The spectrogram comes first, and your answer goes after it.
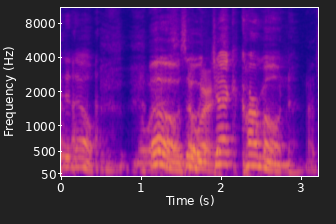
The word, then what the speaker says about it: Carmone: I'm I'm Jack from Carmon. Carm. See I think I was pronouncing the E uh maybe once on the Carone.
